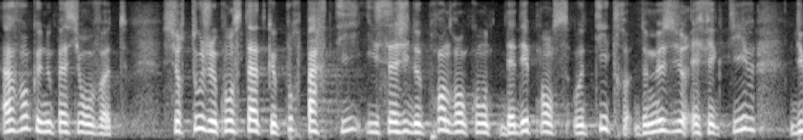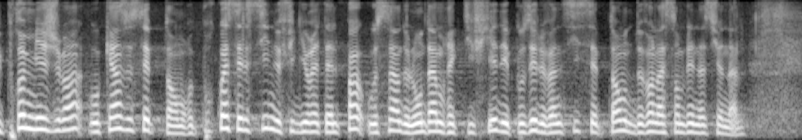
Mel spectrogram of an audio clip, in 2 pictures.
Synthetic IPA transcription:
avɑ̃kənupasjɔ̃ovɔt̪ | syʁt̪uʒəkɔ̃st̪at̪kəpuʁpaʁt̪iilsaʒid̪əpχɑ̃d̪ʁɑ̃kɔ̃t̪d̪ed̪epɑ̃sot̪it̪χd̪əməzyʁefɛkt̪iv | d̪ypχəmjeʒɥɛ̃okʲɛ̃zsɛp̚t̪ɑ̃bʁpuʁkwasɛlsinəfiɡʲyʁɛt̪ɛlpaʔosɛ̃d̪əlɔ̃d̪amʁɛk̚t̪ifjed̪epozeləvɛ̃t̪sisɛp̚t̪ɑ̃bʁəd̪əvɑ̃lasɑ̃blenasjɔna̰l

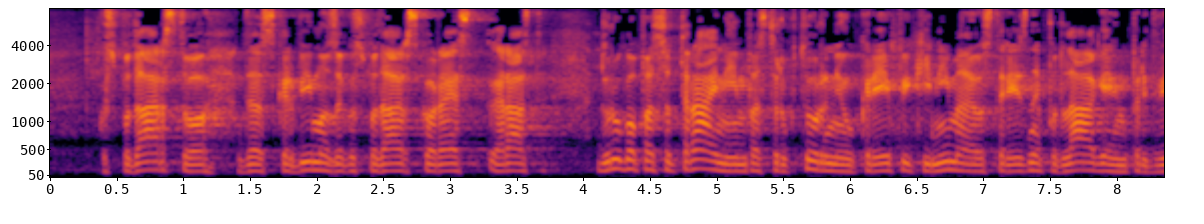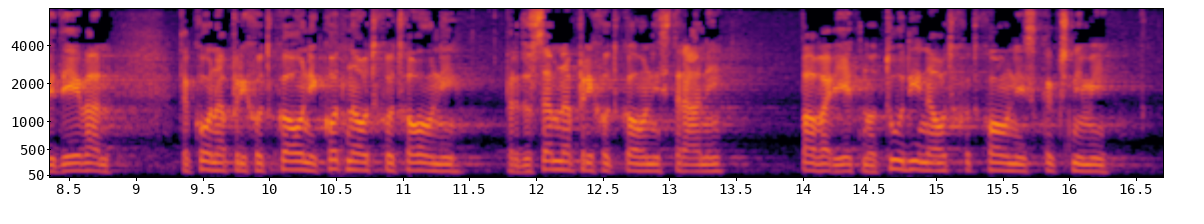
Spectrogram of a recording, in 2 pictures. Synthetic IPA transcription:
ɡ̥ɔspɔd̪aːɾst̪ʋɔd̪askəɾbiːmɔzaɡɔspɔd̪aːɾskɔɾaːst̪ | d̪ɾuːɡɔpasɔt̪ɾaːjniːnfɾast̪ɾukt̪uɾniukɾeːpikiniːmajɔwst̪ɾeːznɛpɔd̪laːɡɛinpɾɛd̪ʋid̪eːʋan | t̪akoːnapɾixɔt̪kɔwnikɔt̪naɔt̪xɔt̪kɔwnipɾɛd̪usəmnapɾixɔt̪kɔwnist̪ɾaːni | paʋəɾjeːt̪nɔt̪ud̪inaɔt̪xɔt̪kɔwniskakʃnimi

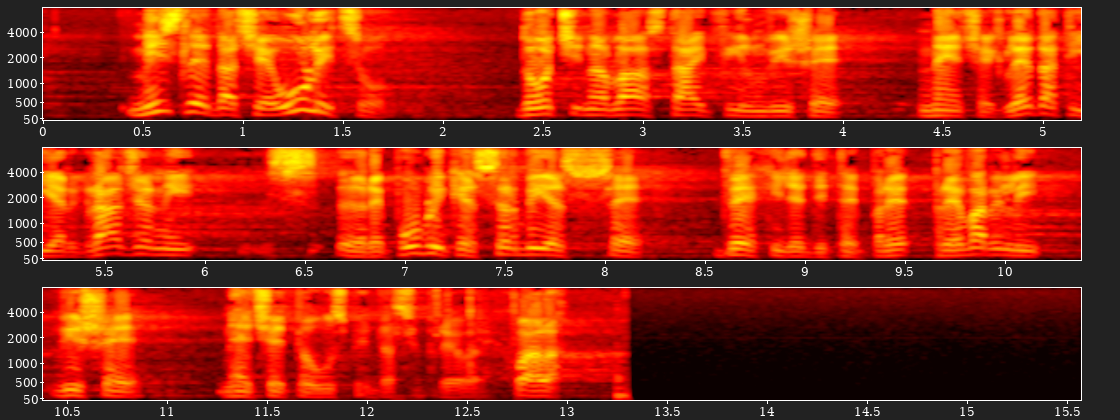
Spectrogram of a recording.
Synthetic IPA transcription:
misled̪at͡ɕe̞ulit̪su | d̪o̞ːt͡ɕinaʋlˠaːst̪ːaːjfilˠmʋiʃe | ne̞ːt͡ɕeɡle̞d̪at̪ije̞ɾɡɾad͡ʑani | ɾe̞publike̞sr̩bijesu̥se | d̪ʋeːxiʎad̪it̪epepɾe̞ʋaɾiliʋiʃene̞ːt͡ɕet̪o̞ːuspʲjet̪̚d̪a̰sepɾeʋa̰ɾixʋaːla̰

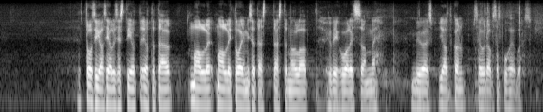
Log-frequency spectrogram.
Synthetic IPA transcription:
t̪osiɑsiɑlːisest̪ijot̪ːjot̪ːɑt̪æː | mɑlːimɑlːit̪oimisɑt̪æst̪t̪æst̪æmeolːɑːhyʋihuɑlisːɑːmːe | myøsjɑt̪kɑnse̞uɾɑːʋɑsːɑpuheʋṵorosːɑ̥

